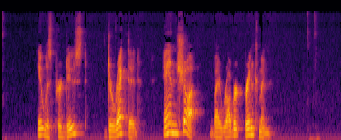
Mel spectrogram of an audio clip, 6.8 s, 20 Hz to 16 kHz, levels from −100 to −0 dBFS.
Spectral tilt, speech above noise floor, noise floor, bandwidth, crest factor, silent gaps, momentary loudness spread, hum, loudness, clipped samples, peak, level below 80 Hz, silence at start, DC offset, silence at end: -6 dB/octave; 42 dB; -62 dBFS; 11.5 kHz; 20 dB; none; 12 LU; none; -22 LUFS; under 0.1%; -4 dBFS; -58 dBFS; 0.75 s; under 0.1%; 1.4 s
